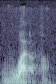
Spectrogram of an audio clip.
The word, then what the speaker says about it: ورقة: That's called waraqa. So can you pronounce it again?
